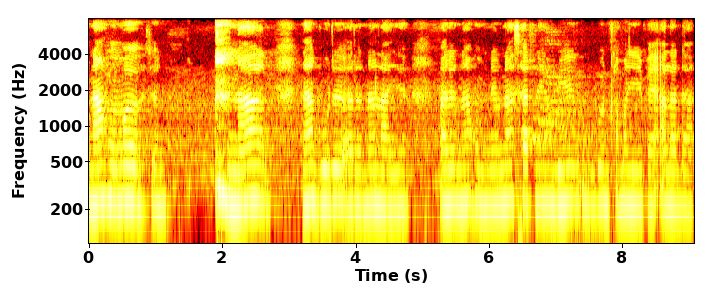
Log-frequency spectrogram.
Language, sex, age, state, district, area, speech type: Bodo, female, 30-45, Assam, Chirang, urban, spontaneous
